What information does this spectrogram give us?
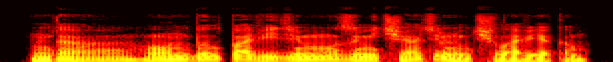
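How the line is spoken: Soft, gentle. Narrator (Russian): мягко сказала Зенобия

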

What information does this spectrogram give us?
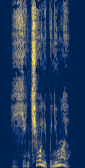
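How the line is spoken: Whisper. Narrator (Russian): прошептал Финн

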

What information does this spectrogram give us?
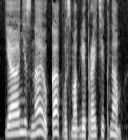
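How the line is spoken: Plain. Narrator (Russian): сказала Адекра-хранительница

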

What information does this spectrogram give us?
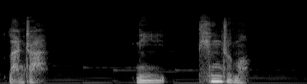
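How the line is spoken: Low voice. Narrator (Chinese): 魏无羡低声道

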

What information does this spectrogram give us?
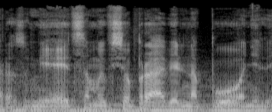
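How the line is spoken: Creaky bass interjection. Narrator (Russian): вмешался брат Калькман своим скрипучим басом

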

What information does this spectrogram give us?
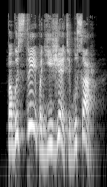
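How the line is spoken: Commanding shout. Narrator (Russian): повелительным тоном крикнул офицер

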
